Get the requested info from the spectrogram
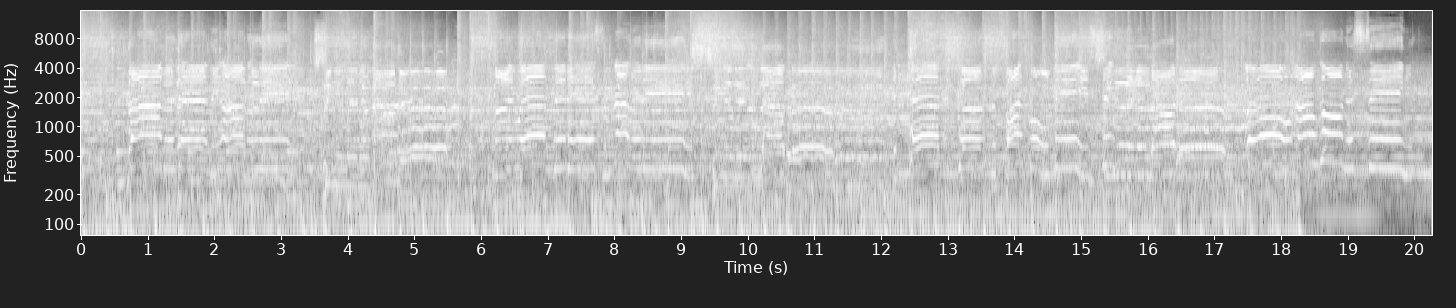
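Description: Live worship band playing: several voices singing the melody together over electric guitar, bass, drums and keyboard. Near the end the low end of the band drops away, leaving the voices over lighter backing.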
